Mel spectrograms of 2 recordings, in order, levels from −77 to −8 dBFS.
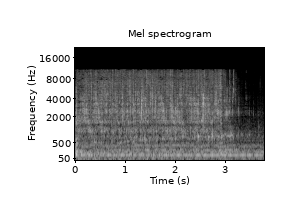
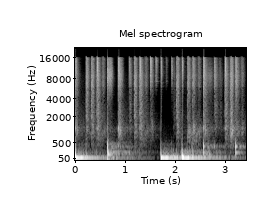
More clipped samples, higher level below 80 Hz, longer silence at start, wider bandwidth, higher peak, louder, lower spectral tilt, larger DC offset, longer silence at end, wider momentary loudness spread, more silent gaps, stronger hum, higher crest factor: neither; second, -46 dBFS vs -22 dBFS; about the same, 0 s vs 0 s; second, 11.5 kHz vs 18 kHz; second, -6 dBFS vs 0 dBFS; second, -25 LUFS vs -16 LUFS; about the same, -2 dB/octave vs -3 dB/octave; neither; about the same, 0 s vs 0 s; first, 6 LU vs 2 LU; neither; neither; first, 22 dB vs 16 dB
